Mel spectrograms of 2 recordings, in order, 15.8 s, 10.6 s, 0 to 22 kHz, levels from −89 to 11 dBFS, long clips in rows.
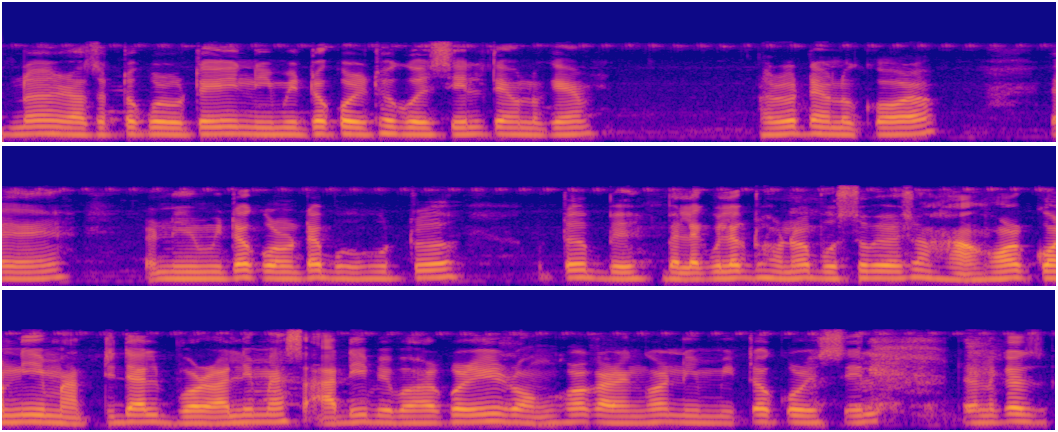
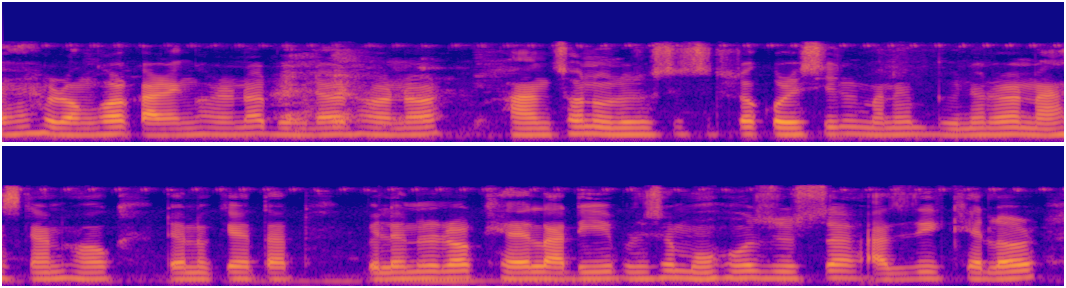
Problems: constant background noise, background conversations at intervals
